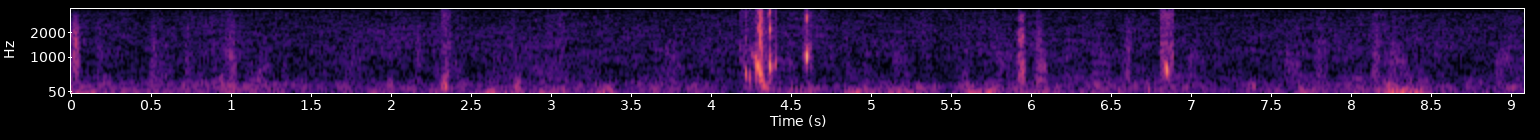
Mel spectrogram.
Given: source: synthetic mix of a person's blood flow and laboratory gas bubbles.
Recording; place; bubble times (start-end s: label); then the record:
Doppler ultrasound of blood flow; subclavian vein
2.30-2.38 s: bubbles
4.17-4.41 s: bubbles
4.57-4.63 s: bubbles
6.79-6.88 s: bubbles
From the record:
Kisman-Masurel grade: 123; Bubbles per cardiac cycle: 1 to 2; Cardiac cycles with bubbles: 10 to 50%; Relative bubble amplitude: loud (0.450 to 0.775); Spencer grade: 2 (many but less than half of the cardiac periods contain bubble signals, singularly or in groups); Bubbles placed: anywhere in the cardiac cycle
